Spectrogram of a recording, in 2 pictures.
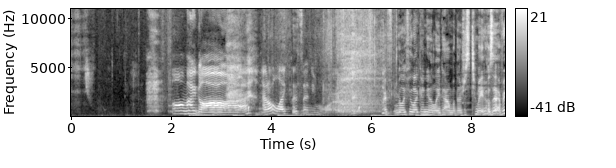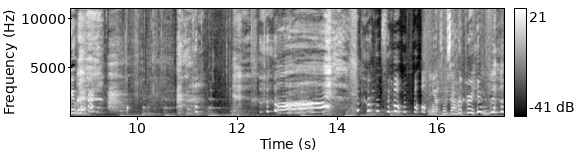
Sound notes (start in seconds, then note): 0.1 giggling; 5.2 sighing; 9.7 sighing; 12.6 groaning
